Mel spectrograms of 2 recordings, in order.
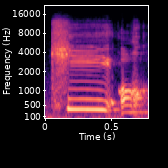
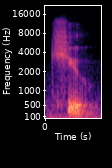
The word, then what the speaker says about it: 키읔: 키억 아니고요. 키읔이라고 읽어요. 키읔. 키읔.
